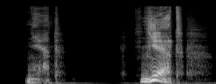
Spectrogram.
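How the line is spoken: Exclaiming. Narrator (Russian): воскликнул Бертуччо

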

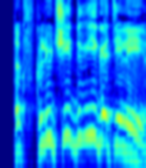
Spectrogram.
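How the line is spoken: Roar. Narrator (Russian): взревел Форд

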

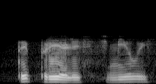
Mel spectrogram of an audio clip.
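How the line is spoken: Tender. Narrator (Russian): нежно сказала она

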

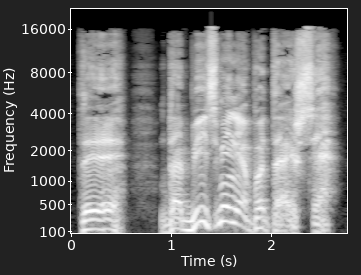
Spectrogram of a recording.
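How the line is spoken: Pained hiss. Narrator (Russian): зашипел он после сдавленного вздоха боли

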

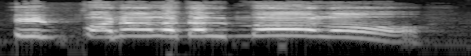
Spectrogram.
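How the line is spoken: Shouting. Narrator (Italian): gridò Ntoni

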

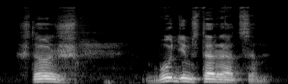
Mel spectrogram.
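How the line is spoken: Sighed. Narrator (Russian): вздохнул он

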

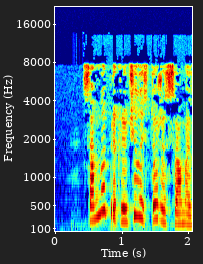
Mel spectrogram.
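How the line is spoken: Sighing, grandmother. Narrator (Russian): вздохнула бабушка

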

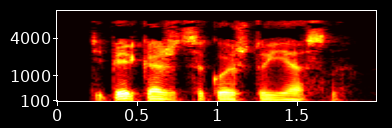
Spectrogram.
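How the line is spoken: Low voice. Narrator (Russian): сказал он вполголоса

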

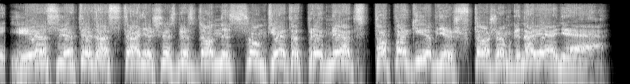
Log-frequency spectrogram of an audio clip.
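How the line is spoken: Angry roar. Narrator (Russian): зло взревел я

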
